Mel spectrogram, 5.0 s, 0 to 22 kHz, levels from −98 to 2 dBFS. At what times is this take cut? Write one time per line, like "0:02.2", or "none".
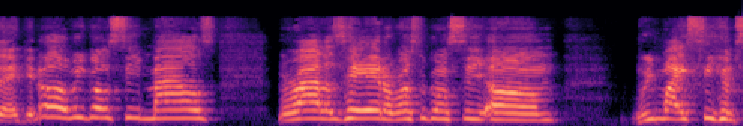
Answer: none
